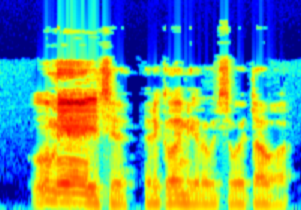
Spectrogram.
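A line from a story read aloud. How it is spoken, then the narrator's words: Grumbling. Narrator (Russian): пробурчал детектив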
